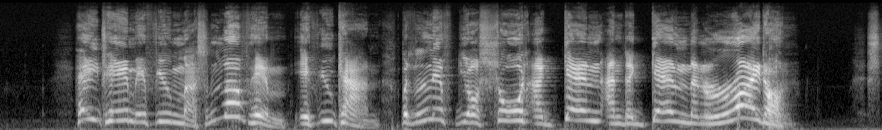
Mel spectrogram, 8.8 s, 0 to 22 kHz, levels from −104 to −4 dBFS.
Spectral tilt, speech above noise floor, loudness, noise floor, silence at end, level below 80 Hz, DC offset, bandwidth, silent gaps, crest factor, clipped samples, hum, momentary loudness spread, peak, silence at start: -1.5 dB/octave; 46 dB; -21 LUFS; -69 dBFS; 0.05 s; -60 dBFS; under 0.1%; 18.5 kHz; none; 20 dB; under 0.1%; none; 11 LU; -2 dBFS; 0.75 s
